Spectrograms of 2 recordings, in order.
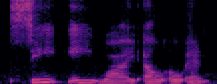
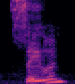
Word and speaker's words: Ceylon: a steamship in Ceylon I never know how to pronounce this c-e-y-l-o-n Salen Ceylon in steps off the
